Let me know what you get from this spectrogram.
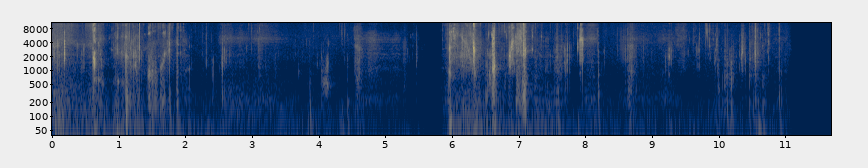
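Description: Close-miked chewing and crunching of a hand-eaten meal of rice and fried fish, mouthful after mouthful of crunchy bites, with busy spells at the start and again about six seconds in and softer chewing between; it cuts off suddenly near the end.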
